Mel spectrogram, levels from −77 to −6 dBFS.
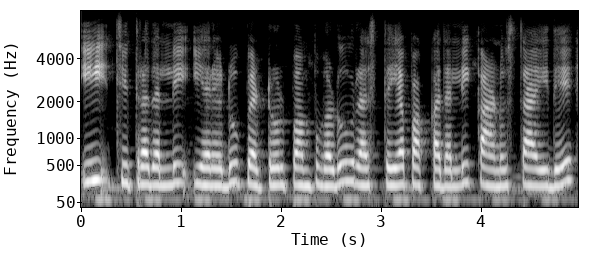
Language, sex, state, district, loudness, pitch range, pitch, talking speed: Kannada, female, Karnataka, Bidar, -16 LUFS, 225-245 Hz, 230 Hz, 120 wpm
